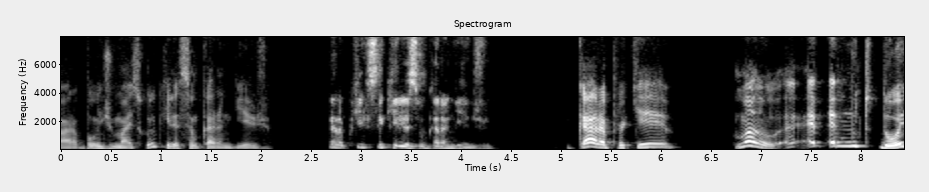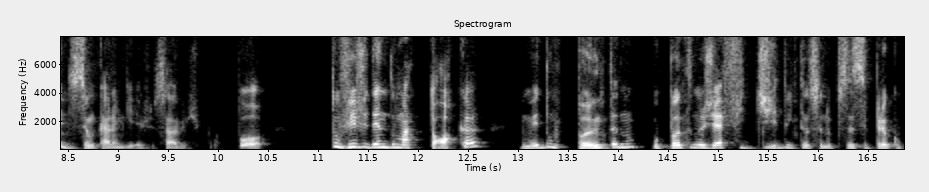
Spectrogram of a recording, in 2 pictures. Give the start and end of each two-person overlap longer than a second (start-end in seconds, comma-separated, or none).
none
